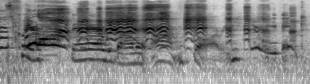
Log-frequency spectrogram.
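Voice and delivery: crying and laughing at once; overjoyed, voice cracking with tears; laughing through tears. Real, not acted. Emotional birth of newborn.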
